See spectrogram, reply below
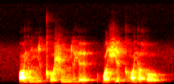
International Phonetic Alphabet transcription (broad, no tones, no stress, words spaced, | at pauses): ɒjoɲɨ kʼoɬuɲɨje | ɓɒçe ɡʱɒjɐɦo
